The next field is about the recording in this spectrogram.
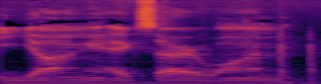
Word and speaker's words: YXNGXR1: I think it's supposed to be Young XR1. But it's spelled YXNGXR1, and he I fuck with him, man.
